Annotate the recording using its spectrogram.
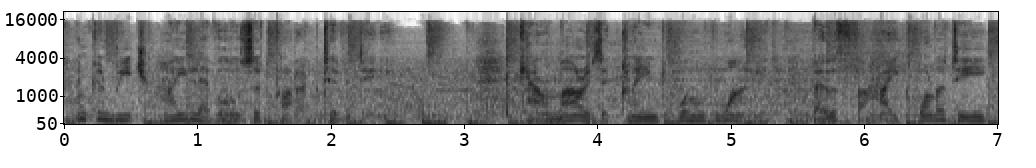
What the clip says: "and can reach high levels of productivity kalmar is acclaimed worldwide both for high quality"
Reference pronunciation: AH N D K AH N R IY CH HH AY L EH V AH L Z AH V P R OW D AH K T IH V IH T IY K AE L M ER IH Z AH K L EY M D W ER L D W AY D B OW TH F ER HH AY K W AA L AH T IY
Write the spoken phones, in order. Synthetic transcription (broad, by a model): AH N K AH N R IY CH HH AY L EH V AH L Z AH V P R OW D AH K T IH V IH T IY K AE L M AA IH Z AH K L EY M D W ER L D W AY D B OW TH F ER HH AY K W AA L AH T IY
